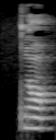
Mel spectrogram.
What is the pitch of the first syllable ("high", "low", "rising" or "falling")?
low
